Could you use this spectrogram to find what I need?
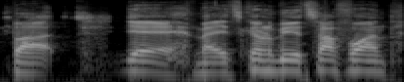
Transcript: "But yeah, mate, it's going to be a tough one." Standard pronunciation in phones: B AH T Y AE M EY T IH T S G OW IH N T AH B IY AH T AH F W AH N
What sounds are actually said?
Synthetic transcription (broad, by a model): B AH T Y AE M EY IH T S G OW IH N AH B IY AH T AH F W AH N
